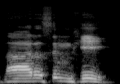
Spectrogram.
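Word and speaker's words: नारसिंही: Yeah, it is not Gi. It is Narasimhi.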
